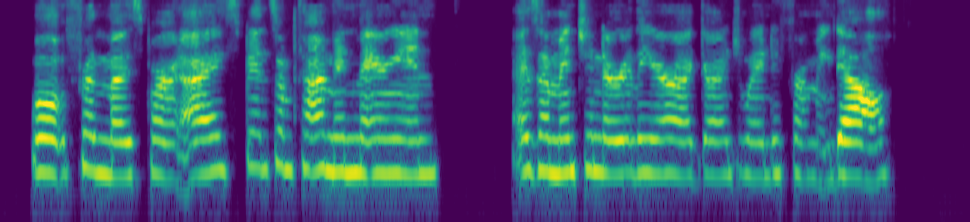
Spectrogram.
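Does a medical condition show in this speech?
Yes: cerebral palsy; would like to have it.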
